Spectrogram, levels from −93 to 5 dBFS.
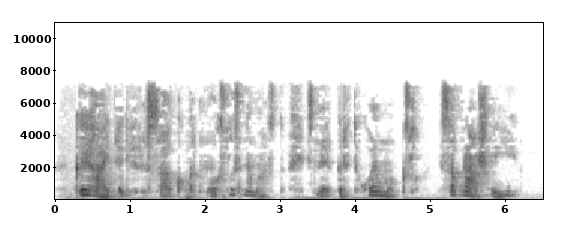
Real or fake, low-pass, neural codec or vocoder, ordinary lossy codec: real; 7.2 kHz; none; MP3, 32 kbps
